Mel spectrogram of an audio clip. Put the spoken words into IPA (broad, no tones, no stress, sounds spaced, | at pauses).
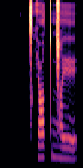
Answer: ǀʰ i tˤ ŋ͡ǁ ɛ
